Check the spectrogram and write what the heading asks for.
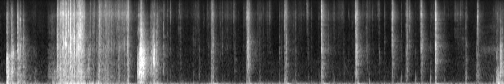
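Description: A deck of tarot cards being shuffled by hand. There is a dense papery rustle about a second in and another near three seconds, then a long run of quick, sharp card flicks and taps.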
